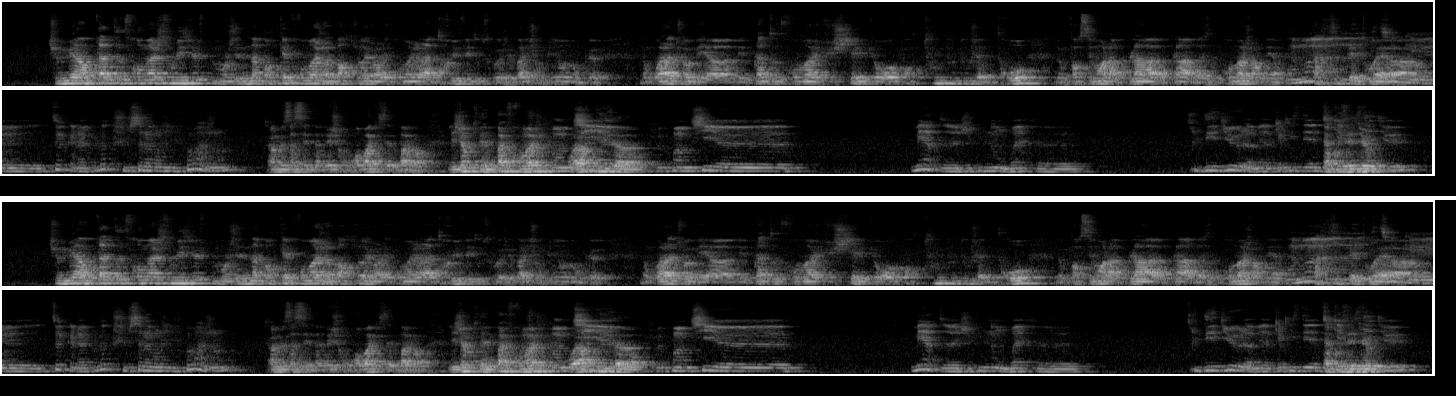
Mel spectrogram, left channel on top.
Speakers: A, on the left (about 40°); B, on the right (about 15°).
A: tu me mets un plateau de fromage sous les yeux, je peux manger n'importe quel fromage, à part, tu vois, genre les fromages à la truffe et tout, parce que ouais, j'aime pas les champignons, donc, euh, donc voilà, tu vois, mes, euh, mes plateaux de fromage du chef, du roquefort, tout, tout, tout, j'aime trop. Donc forcément, la plat, euh, plat à base de fromage, hein, mais euh,
B: bah moi,
A: tartiflette,
B: euh, dites-toi
A: ouais. euh,
B: que, dites-toi qu'à la coloc, je suis le seul à manger du fromage, hein.
A: Ah, mais ça, c'est une dinguerie, je comprends pas qu'ils aiment pas, genre, les gens qui n'aiment pas le fromage,
B: Moi, je me prends un
A: ou
B: petit,
A: alors qu'ils
B: euh,
A: disent euh,
B: je me prends un petit euh, Merde, euh, j'ai plus le nom. Bref, euh, truc des dieux là, merde, caprice des... un petit
A: caprice
B: caprice
A: des dieux.
B: des dieux.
